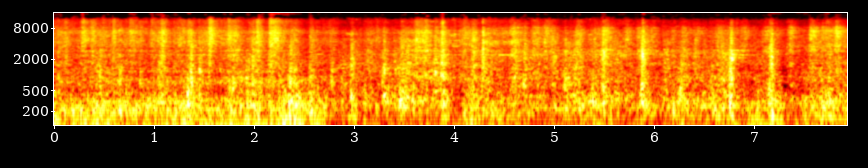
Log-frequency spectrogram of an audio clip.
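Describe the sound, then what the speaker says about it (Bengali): The Sundarban Express rolls along the rails while crossing from one track to another, its wheels making a loud, steady rumble with rhythmic clickety-clack over the joints, heard close from on board. "লাইন ক্রস করলো, এই লাইন থেকে এই লাইনে চলে আসলো আমাদের ট্রেন"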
